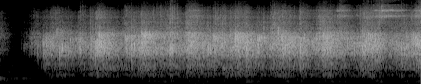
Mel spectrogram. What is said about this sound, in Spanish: Alguien dele un aplauso al Señor.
